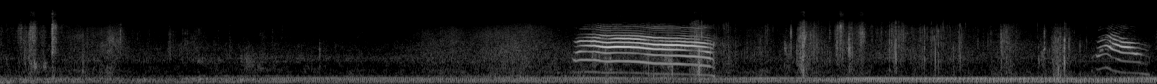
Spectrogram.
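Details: Loud appeal from a silver tabby park cat: one strong, wavering meow lasting over a second, then a short, sharply falling mew near the end, amid quiet ticking and a steady low hum.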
